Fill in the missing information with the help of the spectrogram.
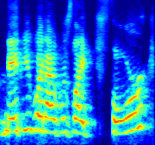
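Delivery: usual speaking voice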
